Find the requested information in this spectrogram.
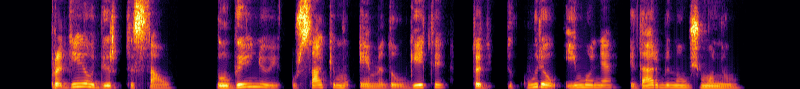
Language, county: Lithuanian, Klaipėda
